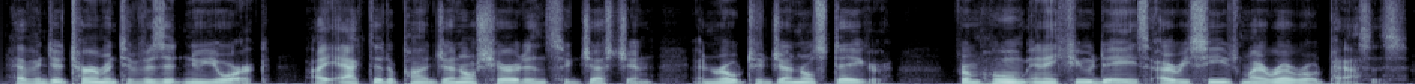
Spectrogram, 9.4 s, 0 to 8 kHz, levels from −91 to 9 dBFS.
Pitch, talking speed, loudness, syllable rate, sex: 105 Hz, 180 wpm, -20 LUFS, 5.9 syllables/s, male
